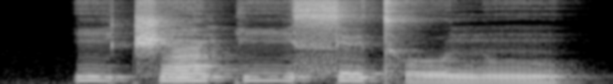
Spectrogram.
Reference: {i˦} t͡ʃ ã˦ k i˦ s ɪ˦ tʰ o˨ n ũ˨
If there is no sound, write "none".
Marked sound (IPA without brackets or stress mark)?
i˦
